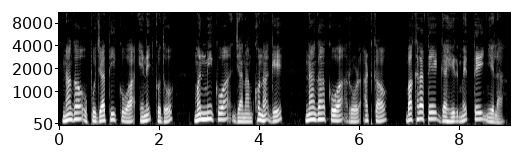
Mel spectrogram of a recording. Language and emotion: Santali, neutral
